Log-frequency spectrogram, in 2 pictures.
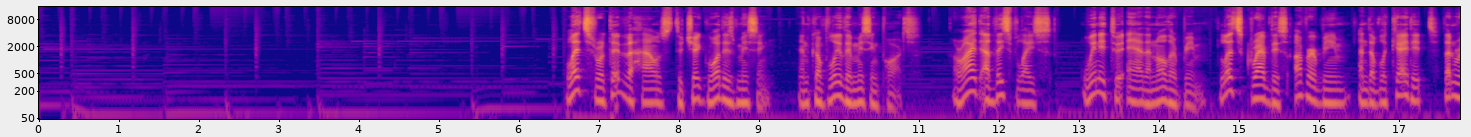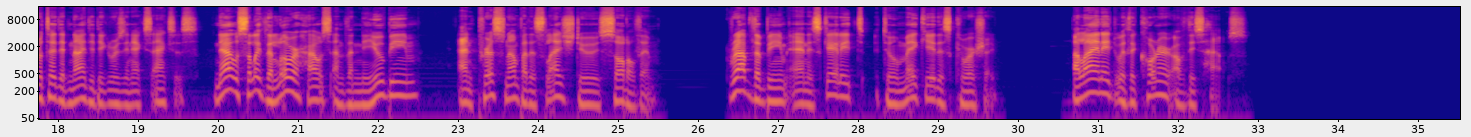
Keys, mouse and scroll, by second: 0.0-0.3 scroll down 2, 0.3 middle click, 0.7 scroll down 2, 1.0-4.0 middle drag, 4.0-4.3 scroll down 2, 4.3 shift+middle click, 5.0-5.4 scroll up 2, 5.4-8.3 shift+middle drag, 8.3 scroll up 1, 8.6 shift+middle click, 9.6-9.9 scroll up 2, 9.9 shift+middle click, 10.4 scroll up 1, 10.7-16.0 shift+middle drag, 16.0 click, 16.8 shift+d, 18.3 r, 22.4 shift+click, 23.1 KP_Divide, 23.7 KP_1, 24.9 click, 25.6 KP_7, 26.5 z, 27.2 Tab, 27.5 a, 27.9 s, 29.9 g, 33.0 scroll up 3, 33.3 shift+middle click, 33.7 z, 33.9 middle click, 34.8-35.3 scroll down 3, 35.3 s.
